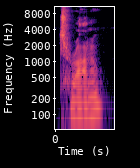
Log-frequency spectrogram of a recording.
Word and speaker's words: Toronto: know how to pronounce this you might say Toronto I I'm going to go to Toronto but we actually say Toronto Toronto Toronto so you notice that the second T does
